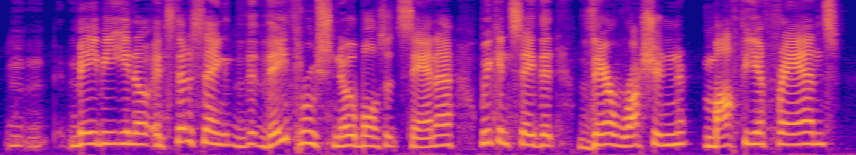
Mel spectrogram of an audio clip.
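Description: A man co-hosting a sports podcast, talking in an animated, rambling way with many restarts. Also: sits high, normal speed, no room sound, clean studio sound. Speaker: podcast co-host. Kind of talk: casual comedic sports chat.

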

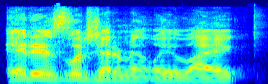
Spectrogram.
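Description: A woman with a husky voice in casual podcast chat, blunt and swearing freely, with many "like" fillers. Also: deep voice, normal speed.

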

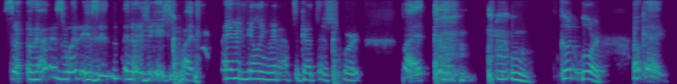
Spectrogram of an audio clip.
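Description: A hoarse woman teaching a class over a video call, explaining each step aloud and often clearing her throat. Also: sits high, expressive, a little slow, background noise. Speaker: instructor.

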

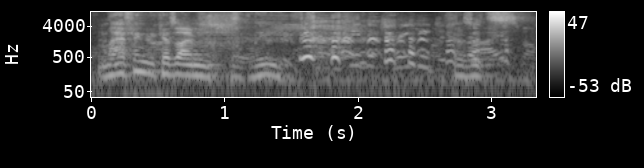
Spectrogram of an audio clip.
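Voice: medium pitch, fairly even intonation, normal speed, a loud crowd, lightly acted. A performer voicing June, an overwhelmed young girl who keeps laughing and crying as she comes out in a fan audio drama. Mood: relieved laughter. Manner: laughing and crying through her words.

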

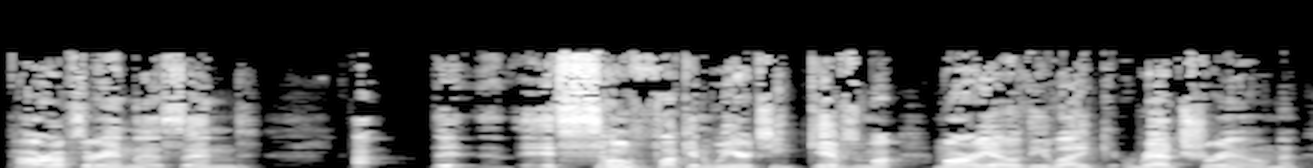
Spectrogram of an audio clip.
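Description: A woman co-hosting a podcast, talking casually and haltingly about a movie, with some swearing. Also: low voice, fairly bright tone. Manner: halting, profane. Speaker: podcast co-host.

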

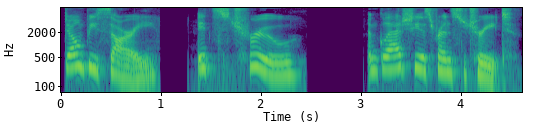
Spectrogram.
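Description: An actress playing a blunt, sarcastic teenage older sister in a modern audio drama, with a teasing, sardonic manner. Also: female voice, on the high side, animated, takes it slowly. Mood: subdued, sincere.

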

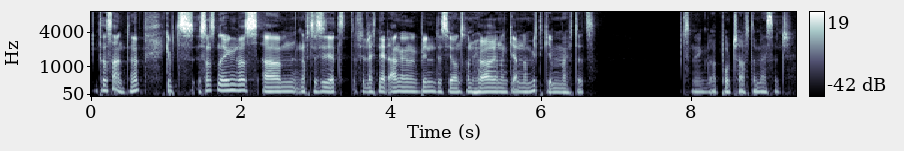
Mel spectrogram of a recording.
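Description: An Austrian man with a gravelly, creaky voice leads a relaxed interview. He asks his questions in a friendly way, pausing now and then on fillers. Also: fairly low pitch. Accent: Austrian German. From Graz, Austria. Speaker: interviewer, podcast host.

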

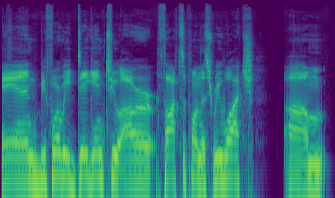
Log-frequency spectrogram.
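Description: A man hosting a podcast in a casual chat, leading the talk with many pauses, fillers and restarts. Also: on the high side, steady tone, fairly bright tone, clean tone. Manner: hesitant, many fillers and restarts, leads the show. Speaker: podcast host.

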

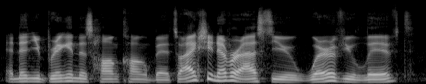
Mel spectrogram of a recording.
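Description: A man hosting a casual podcast chat, teasing his guest with animated questions. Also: mid-range voice, fairly quick. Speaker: podcast host.

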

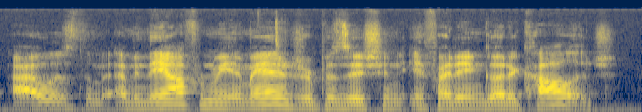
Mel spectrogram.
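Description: A man in his thirties hosts a podcast in a somewhat high voice. He talks in excited bursts, laughing and swearing as he jokes with his co-hosts. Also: racing. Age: 30s. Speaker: podcast host. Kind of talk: casual chat.

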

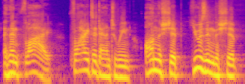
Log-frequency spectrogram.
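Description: A man's voice: fairly high pitch, moderate pace, natural voice. A man playing a glib, scheming starship captain in an improvised tabletop game, breezily explaining things to his crew. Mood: breezy commanding. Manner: breezy, patiently explaining, evasive. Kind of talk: improvised roleplay in a tabletop podcast.

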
